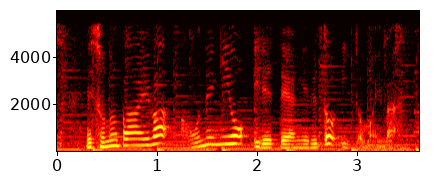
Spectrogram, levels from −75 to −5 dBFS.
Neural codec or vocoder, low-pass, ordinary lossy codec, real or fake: none; 5.4 kHz; MP3, 48 kbps; real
